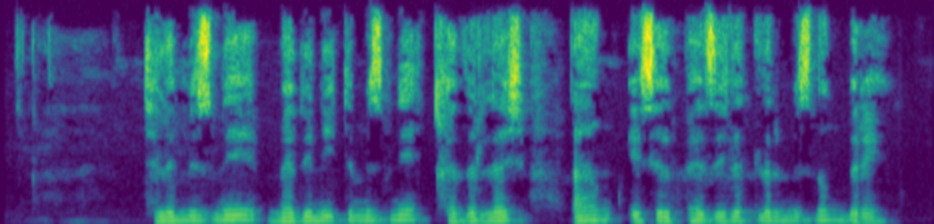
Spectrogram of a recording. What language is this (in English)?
Uyghur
